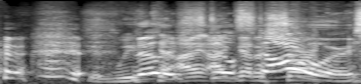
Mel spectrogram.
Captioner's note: laughing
